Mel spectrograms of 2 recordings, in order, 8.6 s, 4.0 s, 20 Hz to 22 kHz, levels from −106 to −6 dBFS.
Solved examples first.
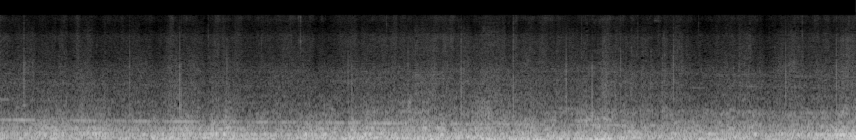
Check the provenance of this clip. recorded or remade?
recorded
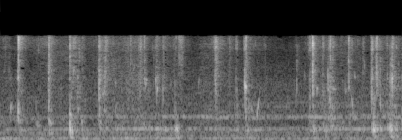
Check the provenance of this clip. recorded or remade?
recorded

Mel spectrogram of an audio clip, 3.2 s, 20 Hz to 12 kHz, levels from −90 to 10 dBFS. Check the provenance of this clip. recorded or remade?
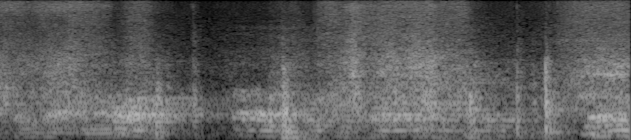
recorded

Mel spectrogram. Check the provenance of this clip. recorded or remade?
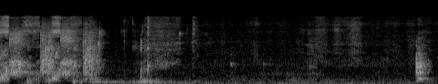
recorded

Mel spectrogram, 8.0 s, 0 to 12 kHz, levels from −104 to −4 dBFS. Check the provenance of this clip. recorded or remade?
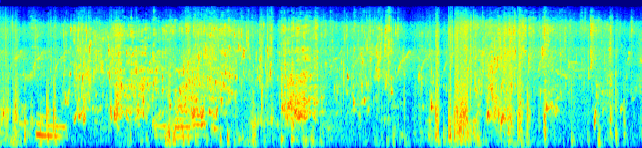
recorded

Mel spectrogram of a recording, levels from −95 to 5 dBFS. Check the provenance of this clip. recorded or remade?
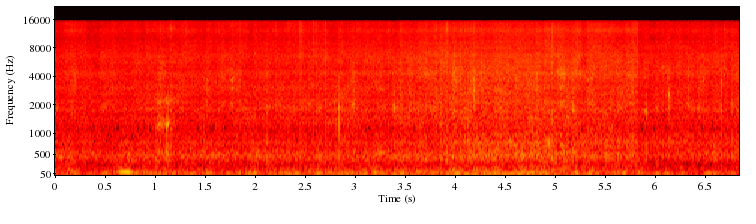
remade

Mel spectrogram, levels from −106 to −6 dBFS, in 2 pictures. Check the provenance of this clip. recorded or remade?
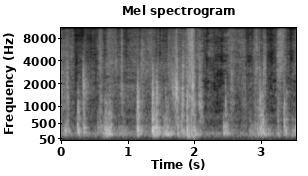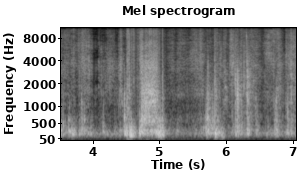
recorded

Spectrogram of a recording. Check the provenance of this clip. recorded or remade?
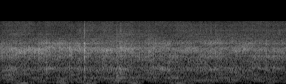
remade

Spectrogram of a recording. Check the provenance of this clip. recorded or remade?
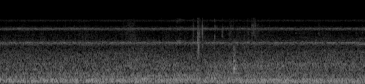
recorded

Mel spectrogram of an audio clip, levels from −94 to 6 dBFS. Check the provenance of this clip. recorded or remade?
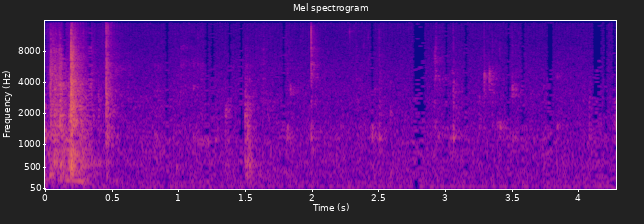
recorded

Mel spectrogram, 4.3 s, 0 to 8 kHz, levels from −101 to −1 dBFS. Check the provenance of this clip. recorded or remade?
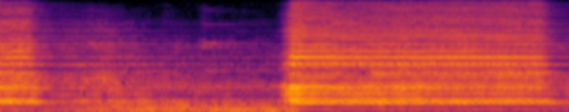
remade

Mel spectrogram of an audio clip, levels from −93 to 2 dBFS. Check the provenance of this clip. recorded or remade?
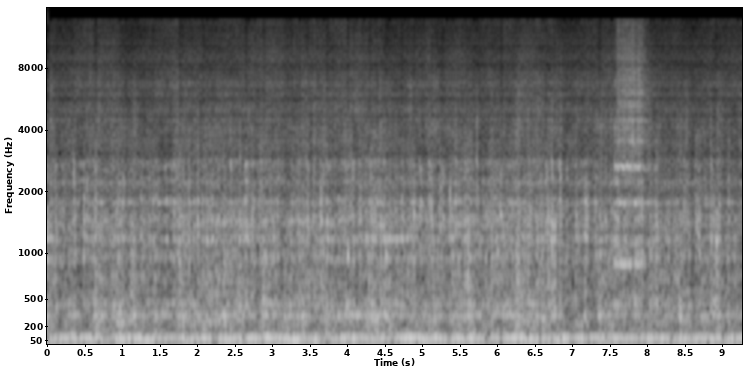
remade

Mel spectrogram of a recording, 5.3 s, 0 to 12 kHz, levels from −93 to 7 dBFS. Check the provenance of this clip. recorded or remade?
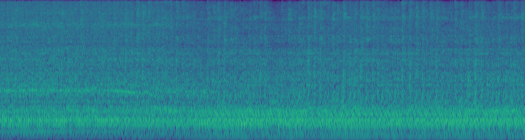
recorded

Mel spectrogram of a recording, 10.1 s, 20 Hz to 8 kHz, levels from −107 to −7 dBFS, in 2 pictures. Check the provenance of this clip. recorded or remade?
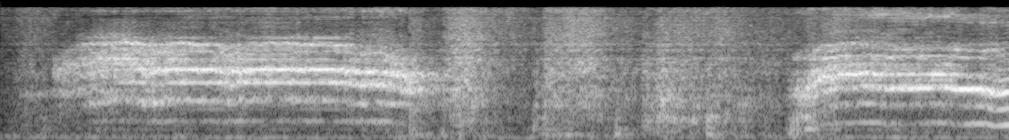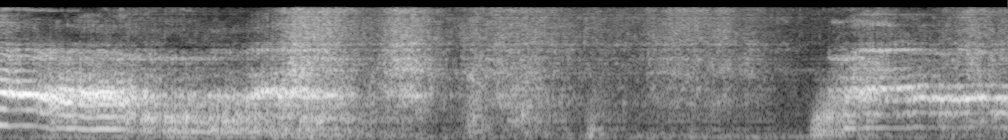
remade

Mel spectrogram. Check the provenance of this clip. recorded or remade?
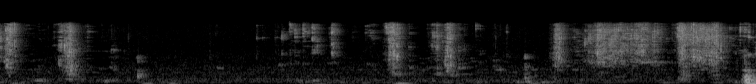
recorded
